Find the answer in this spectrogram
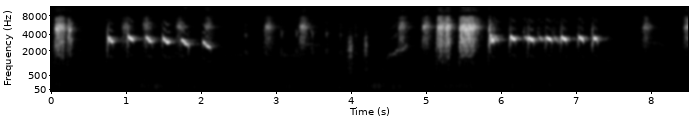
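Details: Ngepik call of a cucak jenggot (grey-cheeked bulbul), used as a lure: a run of sharp, slightly falling notes, scattered soft ticks, harsh buzzy bursts, then a steady string of about eight clipped 'pik' notes.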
